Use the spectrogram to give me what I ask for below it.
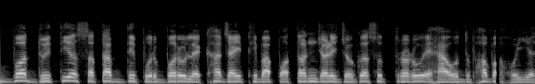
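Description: A short speech recording, carried over AMR wideband (HD Voice) at a rate that keeps the voice clear, has lost AMR speech frames from 4.96 to 5.02 s. For about 40 ms, which fits two 20 ms frames, the decoder repeats the last good pitch and vocal-tract settings with falling gain. The sound drops to near silence within those two frames and returns weak or rough for a moment. On a spectrogram the harmonics freeze into a stretched, fading band, and the waveform envelope sags across that gap.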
